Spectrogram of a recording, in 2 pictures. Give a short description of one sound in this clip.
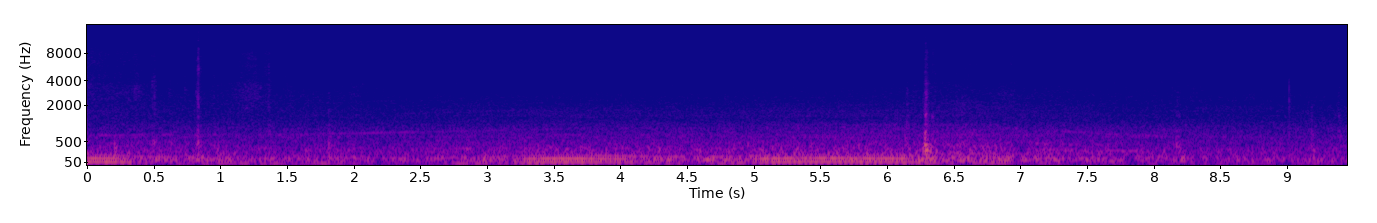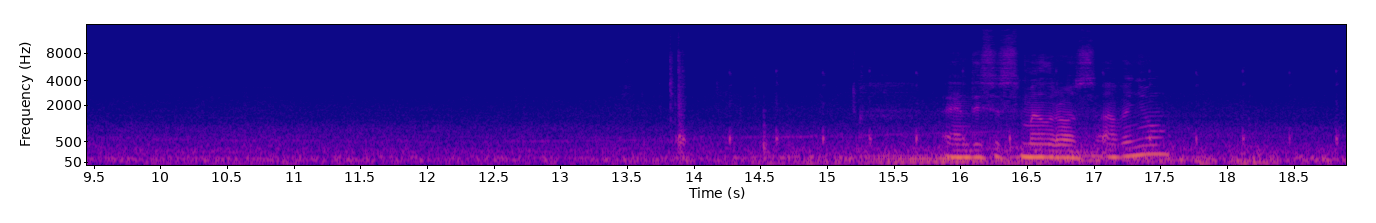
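A car engine hums steadily over tyre noise.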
